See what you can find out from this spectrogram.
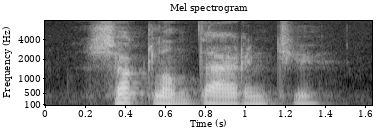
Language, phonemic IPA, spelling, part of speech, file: Dutch, /ˈzɑklɑnˌtarᵊɲcə/, zaklantaarntje, noun, Nl-zaklantaarntje.ogg
- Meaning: diminutive of zaklantaarn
